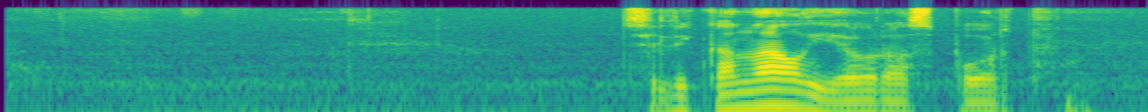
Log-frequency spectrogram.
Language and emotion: Russian, neutral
